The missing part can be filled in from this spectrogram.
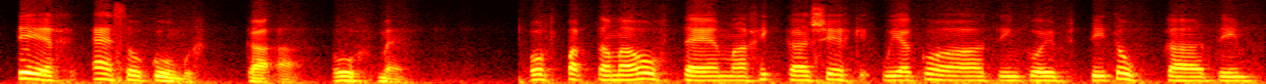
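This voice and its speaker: A man reading a scripture passage aloud in a steady, measured cadence. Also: a little high, highs cut off, slight background noise. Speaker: scripture reader.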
